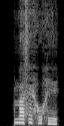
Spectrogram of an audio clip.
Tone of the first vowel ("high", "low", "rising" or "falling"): high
